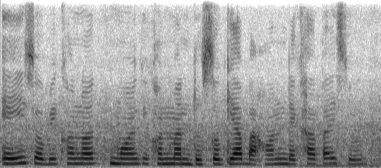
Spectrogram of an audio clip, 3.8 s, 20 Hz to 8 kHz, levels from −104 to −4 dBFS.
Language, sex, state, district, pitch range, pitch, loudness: Assamese, female, Assam, Sonitpur, 230-245 Hz, 240 Hz, -17 LUFS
